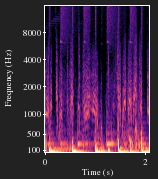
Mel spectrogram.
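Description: Electronic dance music from a DJ set, driven by a heavy, regular kick drum a little over twice a second under a sustained bass line, with sweeping sounds in the mid range.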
